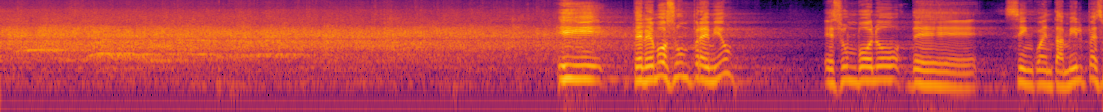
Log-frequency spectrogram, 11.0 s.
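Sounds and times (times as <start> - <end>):
applause: 0.0 - 6.4
speech: 5.6 - 7.5, 8.2 - 11.0.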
